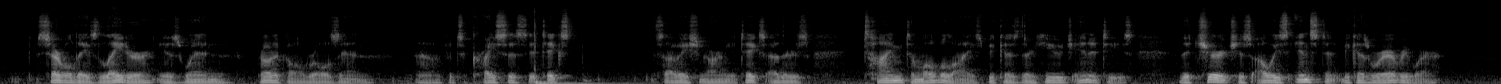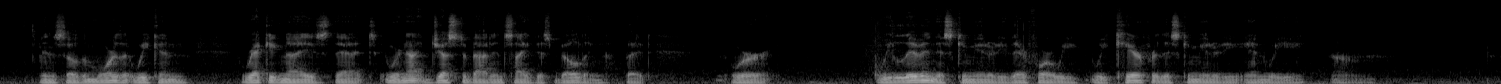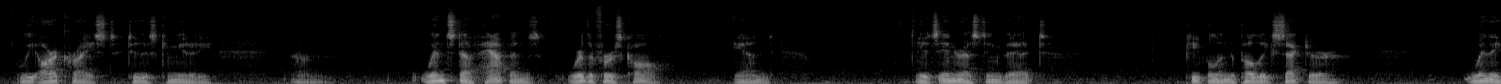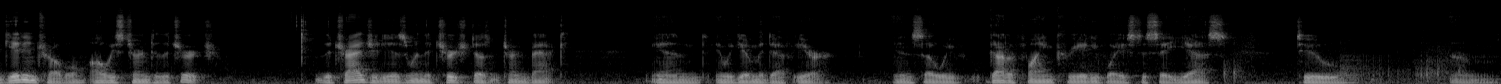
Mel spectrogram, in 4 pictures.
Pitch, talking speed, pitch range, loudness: 80 Hz, 130 wpm, 70-90 Hz, -34 LUFS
